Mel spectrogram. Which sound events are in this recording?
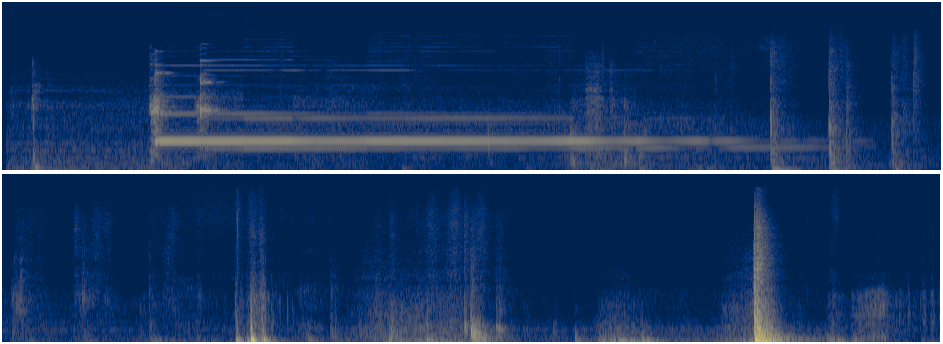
bell ringing, footsteps, wardrobe or drawer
